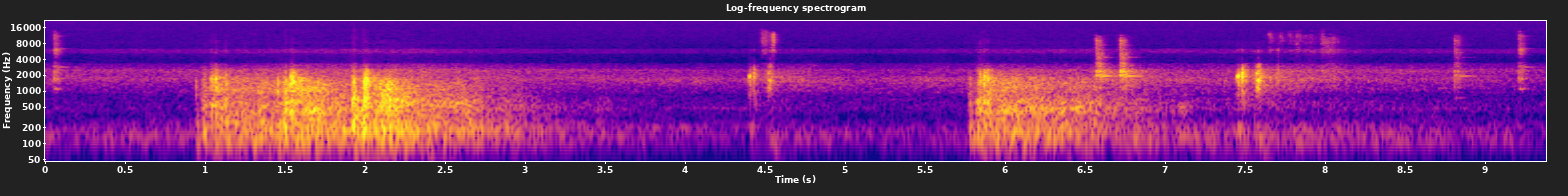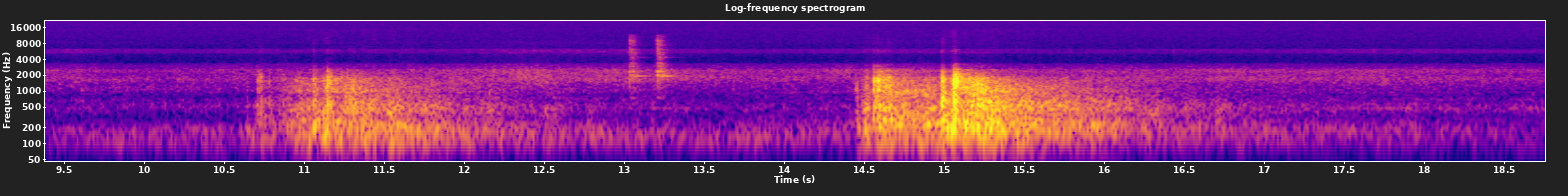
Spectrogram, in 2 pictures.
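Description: Heavy ship guns fire in loud booming salvos that rumble away.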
